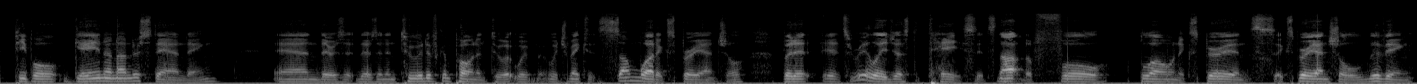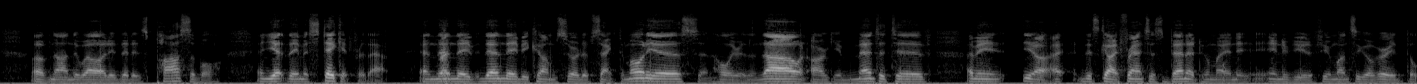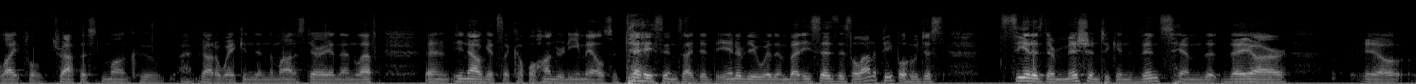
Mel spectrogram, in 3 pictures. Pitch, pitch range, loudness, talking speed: 120 Hz, 110-130 Hz, -35 LUFS, 185 wpm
